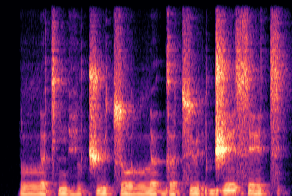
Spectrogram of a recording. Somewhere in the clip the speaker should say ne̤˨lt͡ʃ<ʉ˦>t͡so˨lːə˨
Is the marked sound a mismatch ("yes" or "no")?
yes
